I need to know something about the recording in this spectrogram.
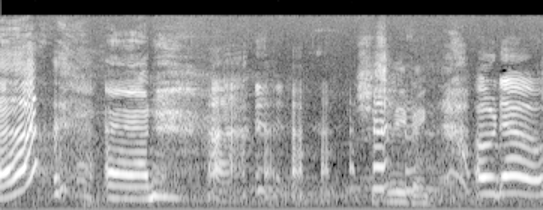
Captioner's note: laughs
